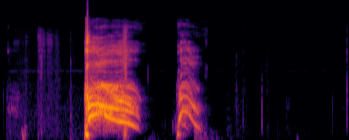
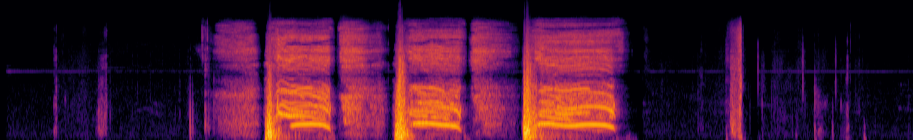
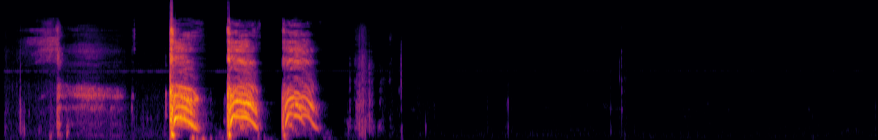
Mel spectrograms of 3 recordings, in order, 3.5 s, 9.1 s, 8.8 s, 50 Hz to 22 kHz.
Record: {"cough_length": "3.5 s", "cough_amplitude": 32768, "cough_signal_mean_std_ratio": 0.34, "exhalation_length": "9.1 s", "exhalation_amplitude": 32768, "exhalation_signal_mean_std_ratio": 0.44, "three_cough_length": "8.8 s", "three_cough_amplitude": 32768, "three_cough_signal_mean_std_ratio": 0.25, "survey_phase": "beta (2021-08-13 to 2022-03-07)", "age": "45-64", "gender": "Male", "wearing_mask": "No", "symptom_runny_or_blocked_nose": true, "symptom_shortness_of_breath": true, "symptom_abdominal_pain": true, "symptom_diarrhoea": true, "symptom_fatigue": true, "symptom_fever_high_temperature": true, "symptom_headache": true, "symptom_change_to_sense_of_smell_or_taste": true, "smoker_status": "Current smoker (1 to 10 cigarettes per day)", "respiratory_condition_asthma": false, "respiratory_condition_other": false, "recruitment_source": "REACT", "submission_delay": "4 days", "covid_test_result": "Negative", "covid_test_method": "RT-qPCR"}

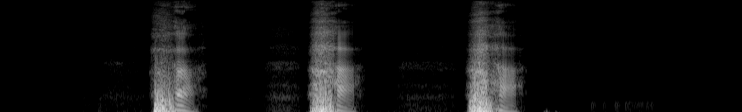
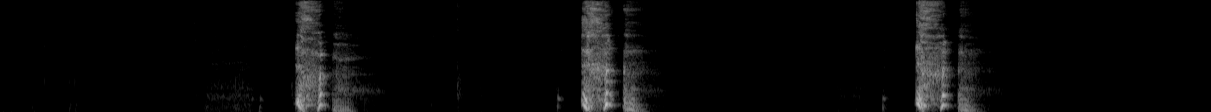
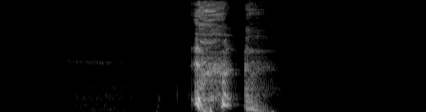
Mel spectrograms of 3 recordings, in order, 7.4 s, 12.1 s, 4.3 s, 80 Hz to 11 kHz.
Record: {"exhalation_length": "7.4 s", "exhalation_amplitude": 32768, "exhalation_signal_mean_std_ratio": 0.27, "three_cough_length": "12.1 s", "three_cough_amplitude": 12902, "three_cough_signal_mean_std_ratio": 0.23, "cough_length": "4.3 s", "cough_amplitude": 12824, "cough_signal_mean_std_ratio": 0.25, "survey_phase": "beta (2021-08-13 to 2022-03-07)", "age": "45-64", "gender": "Male", "wearing_mask": "No", "symptom_none": true, "smoker_status": "Never smoked", "respiratory_condition_asthma": true, "respiratory_condition_other": false, "recruitment_source": "REACT", "submission_delay": "2 days", "covid_test_result": "Negative", "covid_test_method": "RT-qPCR"}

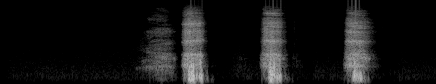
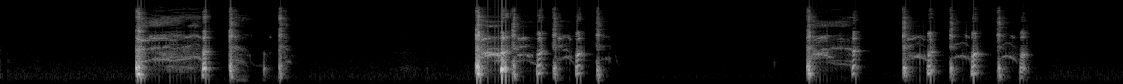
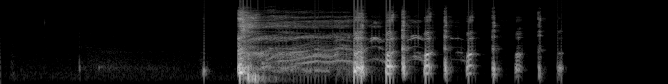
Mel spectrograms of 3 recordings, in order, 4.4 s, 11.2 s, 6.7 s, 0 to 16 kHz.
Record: {"exhalation_length": "4.4 s", "exhalation_amplitude": 29386, "exhalation_signal_mean_std_ratio": 0.26, "three_cough_length": "11.2 s", "three_cough_amplitude": 21893, "three_cough_signal_mean_std_ratio": 0.21, "cough_length": "6.7 s", "cough_amplitude": 31286, "cough_signal_mean_std_ratio": 0.25, "survey_phase": "beta (2021-08-13 to 2022-03-07)", "age": "45-64", "gender": "Female", "wearing_mask": "No", "symptom_cough_any": true, "symptom_runny_or_blocked_nose": true, "symptom_shortness_of_breath": true, "symptom_sore_throat": true, "symptom_fatigue": true, "symptom_headache": true, "symptom_onset": "3 days", "smoker_status": "Never smoked", "respiratory_condition_asthma": true, "respiratory_condition_other": false, "recruitment_source": "Test and Trace", "submission_delay": "2 days", "covid_test_result": "Positive", "covid_test_method": "RT-qPCR", "covid_ct_value": 21.2, "covid_ct_gene": "N gene", "covid_ct_mean": 21.6, "covid_viral_load": "84000 copies/ml", "covid_viral_load_category": "Low viral load (10K-1M copies/ml)"}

